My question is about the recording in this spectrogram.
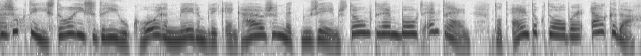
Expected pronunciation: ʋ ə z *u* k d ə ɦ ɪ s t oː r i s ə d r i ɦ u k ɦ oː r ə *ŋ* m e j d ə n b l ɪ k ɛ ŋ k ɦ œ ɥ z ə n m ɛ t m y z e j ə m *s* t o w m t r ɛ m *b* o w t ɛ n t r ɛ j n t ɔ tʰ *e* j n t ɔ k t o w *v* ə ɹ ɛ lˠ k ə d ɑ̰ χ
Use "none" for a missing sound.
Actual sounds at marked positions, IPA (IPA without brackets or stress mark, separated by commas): u, n, s, b, ɛ, b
